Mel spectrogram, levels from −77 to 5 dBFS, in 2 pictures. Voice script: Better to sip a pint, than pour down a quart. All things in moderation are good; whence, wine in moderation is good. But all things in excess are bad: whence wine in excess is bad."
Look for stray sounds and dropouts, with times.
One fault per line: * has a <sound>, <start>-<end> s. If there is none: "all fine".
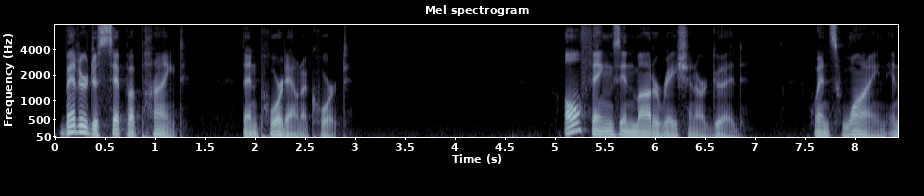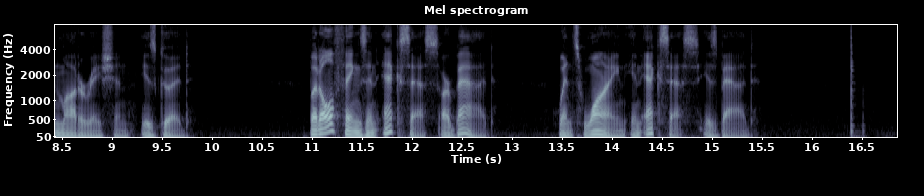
* has a tap, 16.4-16.6 s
